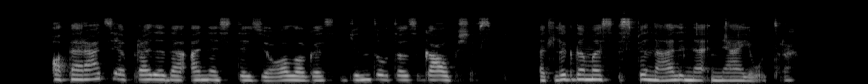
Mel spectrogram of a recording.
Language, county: Lithuanian, Vilnius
